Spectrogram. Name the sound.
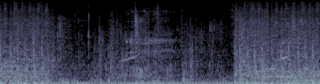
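bullet fire in Borderlands video game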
